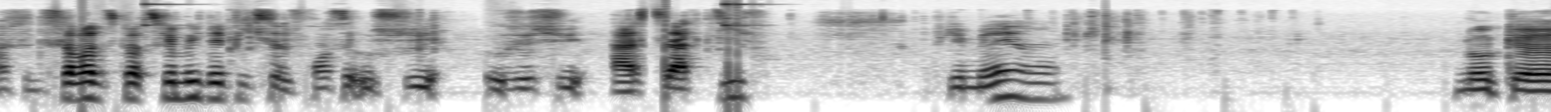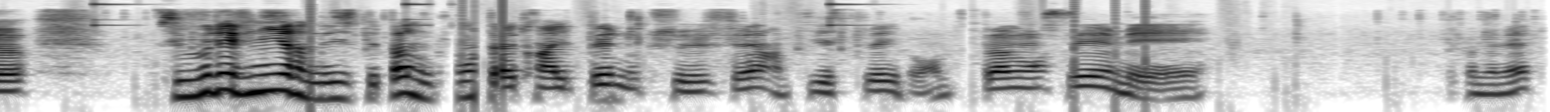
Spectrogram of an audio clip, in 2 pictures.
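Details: Male French-speaking gamer who reports a small stuttering problem; stuttering.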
